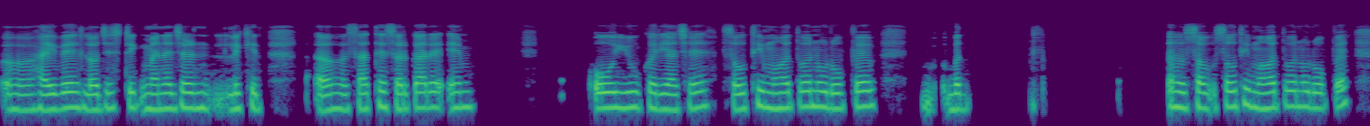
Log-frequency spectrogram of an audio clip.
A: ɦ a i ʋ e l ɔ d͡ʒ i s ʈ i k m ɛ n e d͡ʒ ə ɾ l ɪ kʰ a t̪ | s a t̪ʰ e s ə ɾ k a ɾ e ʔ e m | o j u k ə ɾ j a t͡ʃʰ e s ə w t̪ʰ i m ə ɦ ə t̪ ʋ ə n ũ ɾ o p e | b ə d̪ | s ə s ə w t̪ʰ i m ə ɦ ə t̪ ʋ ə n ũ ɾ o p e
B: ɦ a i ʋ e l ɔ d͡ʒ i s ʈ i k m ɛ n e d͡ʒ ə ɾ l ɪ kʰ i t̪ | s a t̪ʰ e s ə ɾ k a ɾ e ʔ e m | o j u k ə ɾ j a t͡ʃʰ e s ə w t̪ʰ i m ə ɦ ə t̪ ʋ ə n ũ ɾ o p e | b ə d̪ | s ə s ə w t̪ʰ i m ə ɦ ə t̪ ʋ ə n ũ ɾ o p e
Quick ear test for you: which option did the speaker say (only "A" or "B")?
B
